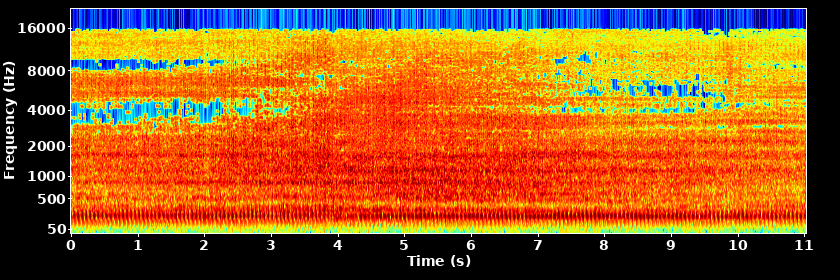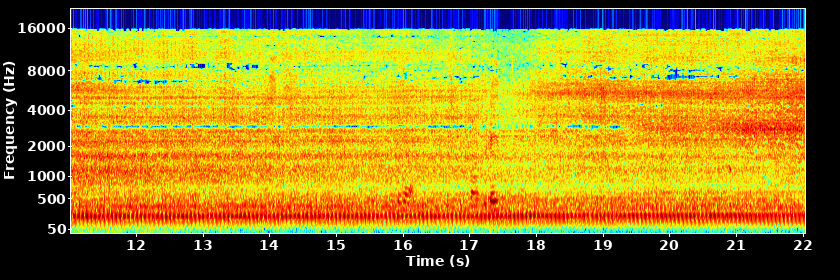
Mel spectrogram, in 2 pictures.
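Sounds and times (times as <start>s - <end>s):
diesel tiller engine running: 0.0s - 22.0s.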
